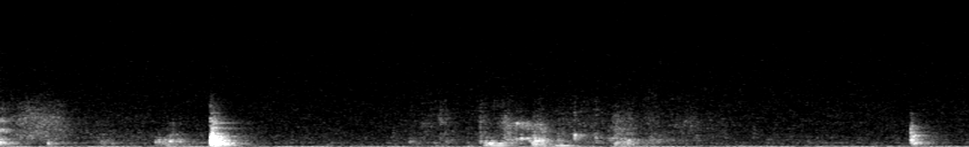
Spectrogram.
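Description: A single sharp knock from a chiropractic drop table about a second and a half in, followed by faint indistinct sounds.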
